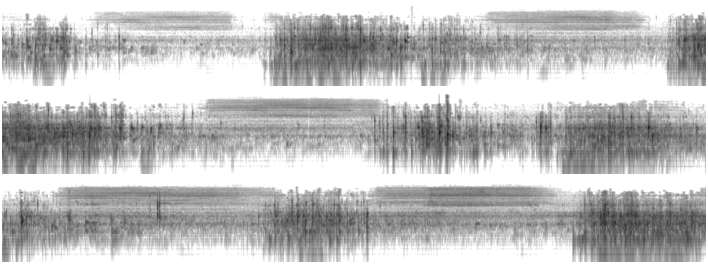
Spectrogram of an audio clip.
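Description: Scuba diver breathing underwater through a regulator: a bubbly rush of exhaled air about every five seconds, with quieter hissing between breaths.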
